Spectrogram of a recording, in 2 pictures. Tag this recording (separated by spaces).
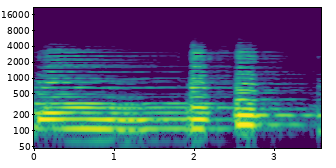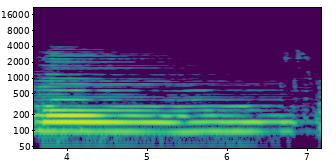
electric-guitar processed-guitar riff vinyl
